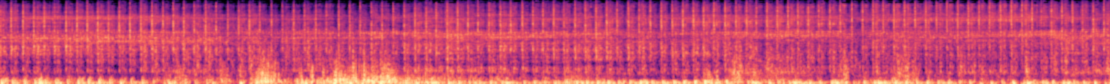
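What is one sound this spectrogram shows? A motorcycle engine idles close by with a rapid, steady rumble.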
